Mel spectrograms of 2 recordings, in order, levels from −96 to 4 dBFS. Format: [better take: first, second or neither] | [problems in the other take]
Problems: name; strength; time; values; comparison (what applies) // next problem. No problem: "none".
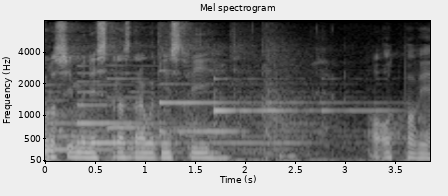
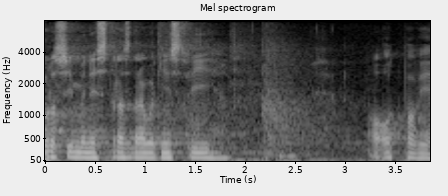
second | background sound (Piano); 5 dB below the speech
